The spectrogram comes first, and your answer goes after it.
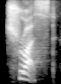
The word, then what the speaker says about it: trust: So instead of pronouncing it up here, t, t, t, you pull the tongue in a little bit and you pronounce it further back, ch, ch, ch, and and then it becomes more of a ch sound.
